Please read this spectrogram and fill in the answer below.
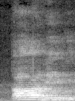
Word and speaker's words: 따님: 우리나라 그 한글 문법상 앞에 니을이 있고 그 다음에 니은이 나오면 앞에 니을은 발음하지 않습니다. 예를 들면 우리가 딸을 높여서 부를 때는 딸님 그래요. 니을을 빼고 따님 그래요. 따님 그러잖아요.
